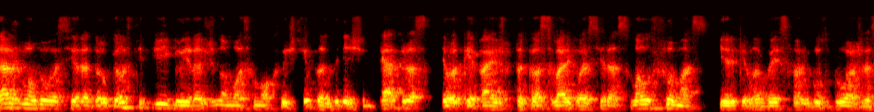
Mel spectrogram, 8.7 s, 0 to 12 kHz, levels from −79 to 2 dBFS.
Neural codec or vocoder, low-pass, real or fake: codec, 16 kHz, 2 kbps, FunCodec, trained on Chinese and English, 25 frames a second; 7.2 kHz; fake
